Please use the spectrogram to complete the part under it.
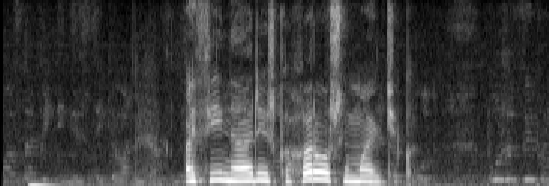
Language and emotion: Russian, neutral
